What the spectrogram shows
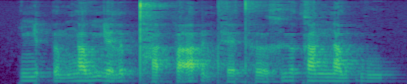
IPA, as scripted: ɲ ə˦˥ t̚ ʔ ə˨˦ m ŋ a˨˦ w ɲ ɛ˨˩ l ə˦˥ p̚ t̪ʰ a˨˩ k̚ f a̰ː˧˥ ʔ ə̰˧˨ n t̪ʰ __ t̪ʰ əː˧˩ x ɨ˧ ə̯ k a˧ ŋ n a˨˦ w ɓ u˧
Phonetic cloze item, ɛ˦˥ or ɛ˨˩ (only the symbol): ɛ˨˩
